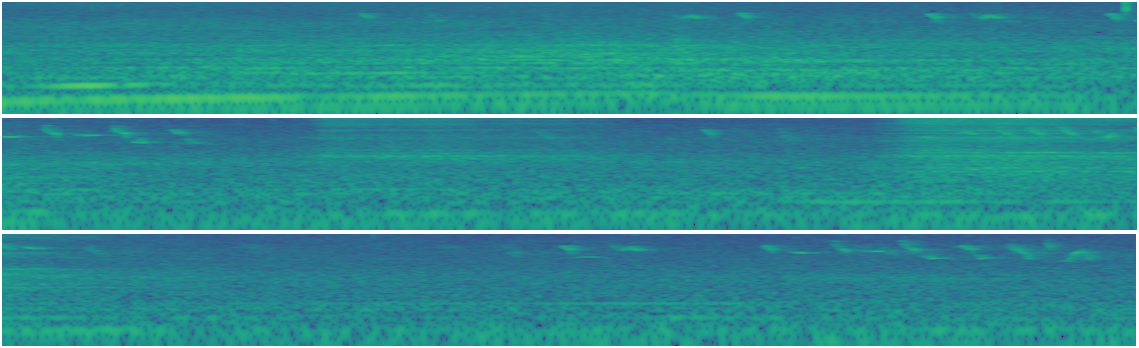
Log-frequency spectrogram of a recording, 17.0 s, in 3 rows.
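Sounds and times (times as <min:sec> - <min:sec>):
low background hum: 0:00.0 - 0:17.0
birds chirping: 0:03.2 - 0:12.9, 0:13.5 - 0:17.0.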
